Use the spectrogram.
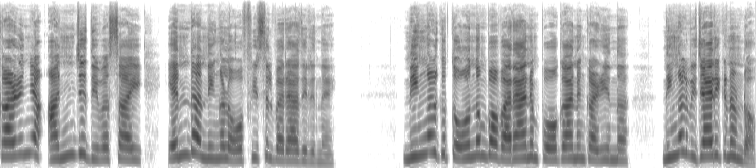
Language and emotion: Malayalam, angry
